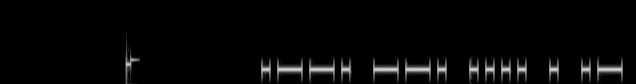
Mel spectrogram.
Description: Morse code, heard as a keyed tone, about 15 wpm, 700 Hz. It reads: PGHEA
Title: Code Groups - 5 Letters - 15wpm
